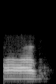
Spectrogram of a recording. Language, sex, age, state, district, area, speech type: Maithili, male, 18-30, Bihar, Purnia, rural, conversation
